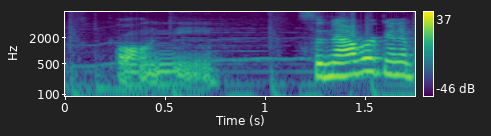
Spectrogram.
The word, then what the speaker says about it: oni: They is oni, and it sounds like oni.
